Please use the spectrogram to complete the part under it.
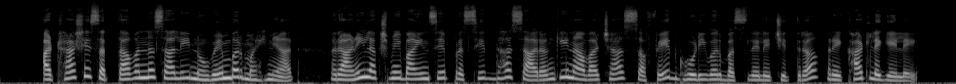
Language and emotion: Marathi, neutral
